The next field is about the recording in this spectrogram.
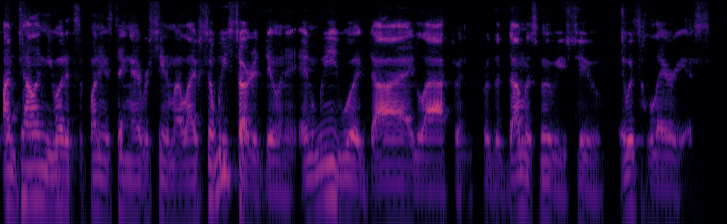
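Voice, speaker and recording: A man hosting a casual podcast, rambling and animated, talking to viewers in the chat. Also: sits low, brisk, few pauses. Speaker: podcast host.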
